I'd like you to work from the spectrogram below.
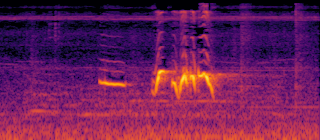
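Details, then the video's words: Kutilang emas, the sooty-headed bulbul, sings one phrase: a brief flat whistle, a short pause, then a rapid rolling cluster of liquid, up-and-down notes. The background is quiet. "KUTILANG EMAS PALING MERDU! Suara Gacor Panjang"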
